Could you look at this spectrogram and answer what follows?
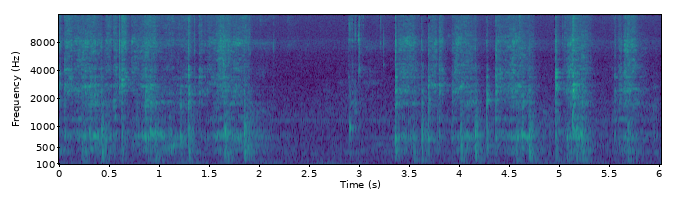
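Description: A metal spoon stirring thick grain porridge in a metal pot, scraping the bottom and clinking against the sides to keep it from sticking as it thickens. There is a short lull about two seconds in.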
